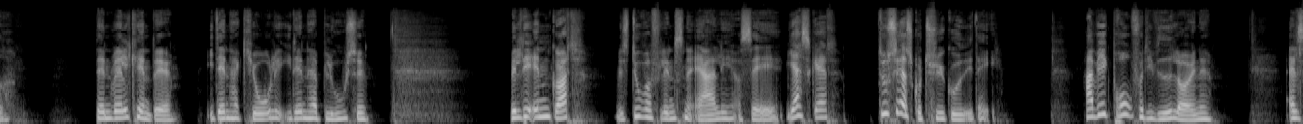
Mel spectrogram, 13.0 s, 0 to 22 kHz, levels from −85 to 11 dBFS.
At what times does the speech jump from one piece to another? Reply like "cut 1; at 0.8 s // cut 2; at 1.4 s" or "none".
cut 1; at 2.0 s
